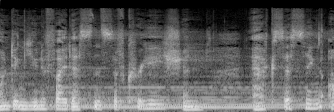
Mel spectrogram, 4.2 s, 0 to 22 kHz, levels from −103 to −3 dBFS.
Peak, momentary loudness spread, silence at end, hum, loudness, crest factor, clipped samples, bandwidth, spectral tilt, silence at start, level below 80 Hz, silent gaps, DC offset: -2 dBFS; 7 LU; 0 s; none; -22 LUFS; 18 dB; under 0.1%; 16 kHz; -5.5 dB/octave; 0 s; -54 dBFS; none; under 0.1%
